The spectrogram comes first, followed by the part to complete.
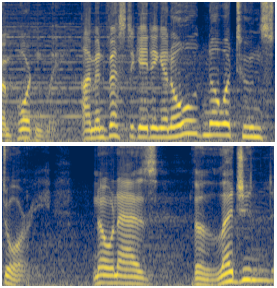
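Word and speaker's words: Noatun: But more importantly, I'm investigating an old Noah Toons story, known as The Legend of Aesir. Noah Toon, that's how it's pronounced.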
